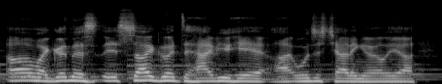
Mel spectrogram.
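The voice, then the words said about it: Australian accent. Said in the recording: “it's so nice to hear an Aussie accent.”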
